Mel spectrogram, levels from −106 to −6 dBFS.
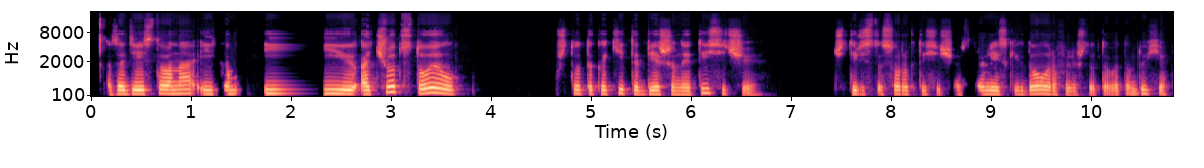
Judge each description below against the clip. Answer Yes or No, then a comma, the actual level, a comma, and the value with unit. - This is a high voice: No, medium, 175 Hz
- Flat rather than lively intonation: Yes, narrow, 2.2 semitones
